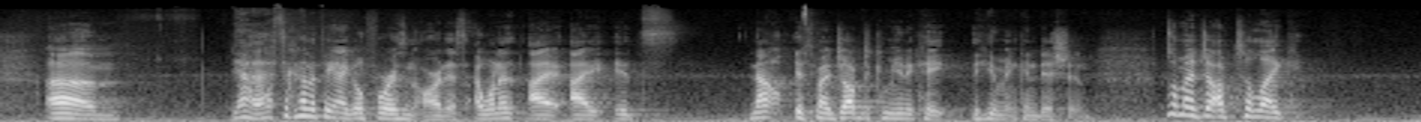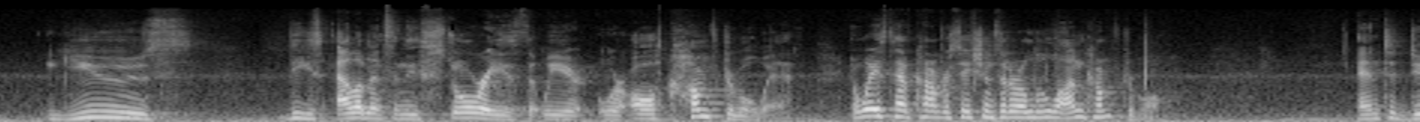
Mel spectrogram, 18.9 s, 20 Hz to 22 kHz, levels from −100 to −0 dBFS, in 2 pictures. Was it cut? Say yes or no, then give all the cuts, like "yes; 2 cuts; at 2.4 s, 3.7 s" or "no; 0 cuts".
yes; 2 cuts; at 7.8 s, 13.9 s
